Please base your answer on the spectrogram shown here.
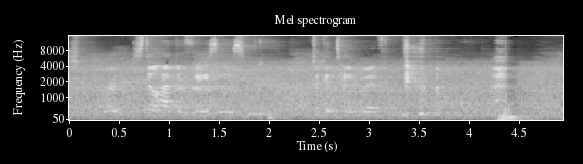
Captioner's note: laughs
